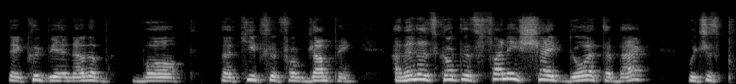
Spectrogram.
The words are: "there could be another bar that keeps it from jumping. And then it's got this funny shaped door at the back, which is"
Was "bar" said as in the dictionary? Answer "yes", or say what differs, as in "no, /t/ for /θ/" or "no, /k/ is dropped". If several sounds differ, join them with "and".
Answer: no, /l/ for /ɹ/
